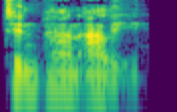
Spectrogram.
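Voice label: "tin pan alley", British English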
